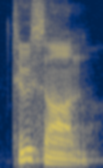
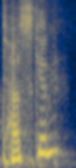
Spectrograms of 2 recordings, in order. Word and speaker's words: Tucson: Is it actually Tucson and not Tuscan? No, well, cause then it would be Tuscany.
